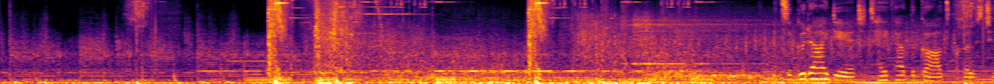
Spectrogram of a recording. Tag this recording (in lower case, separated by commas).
music, speech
